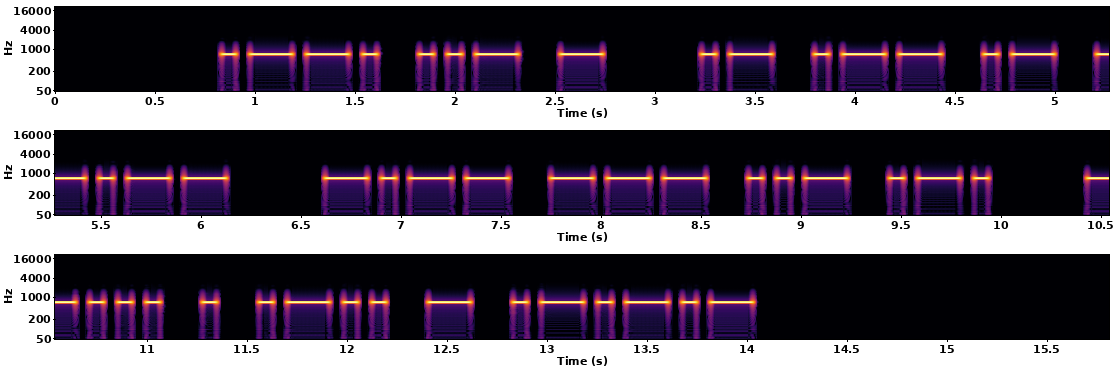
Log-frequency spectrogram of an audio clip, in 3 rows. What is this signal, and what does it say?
Morse code, heard as a keyed tone, about 17 wpm, 700 Hz. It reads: PUT AWAY YOUR BELT.
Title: Sentences from Top 1400 Words 17wpm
